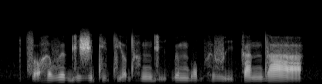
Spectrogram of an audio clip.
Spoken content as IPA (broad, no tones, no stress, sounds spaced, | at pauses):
t͡s ɔ̰ ɦ ə β ʏ ɡ i ʒ i tʲ ɤ tʲ ɔ̰ dʱ ə ŋ ɡ ḭ ɓ ʏ m b ɔ bʱ ʏ v ḭ k a n d a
